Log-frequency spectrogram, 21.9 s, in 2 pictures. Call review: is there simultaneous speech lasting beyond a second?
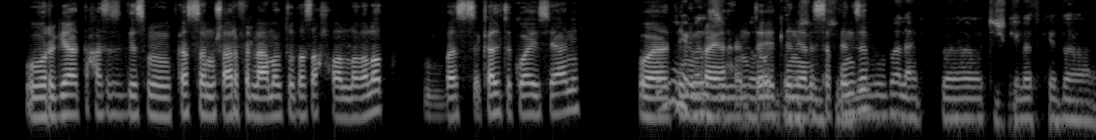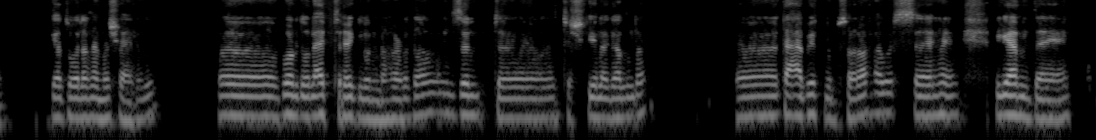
Yes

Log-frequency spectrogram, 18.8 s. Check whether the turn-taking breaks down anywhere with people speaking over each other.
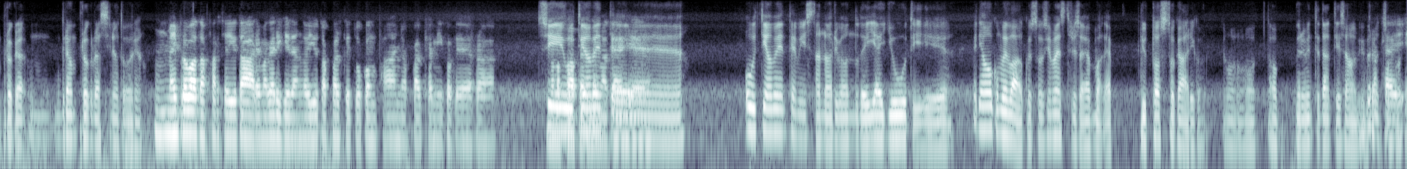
Yes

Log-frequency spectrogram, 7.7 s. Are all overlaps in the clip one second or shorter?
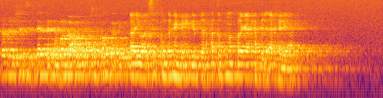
Yes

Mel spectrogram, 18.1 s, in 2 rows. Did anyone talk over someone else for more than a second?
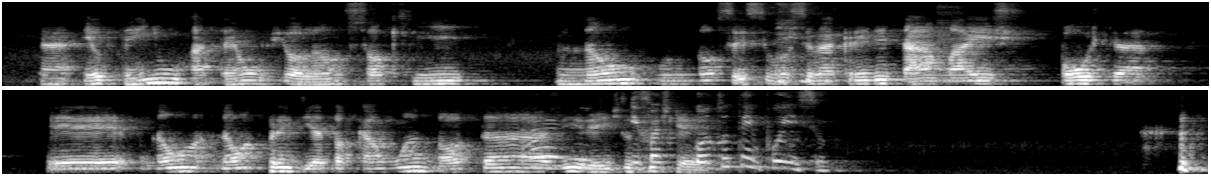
Yes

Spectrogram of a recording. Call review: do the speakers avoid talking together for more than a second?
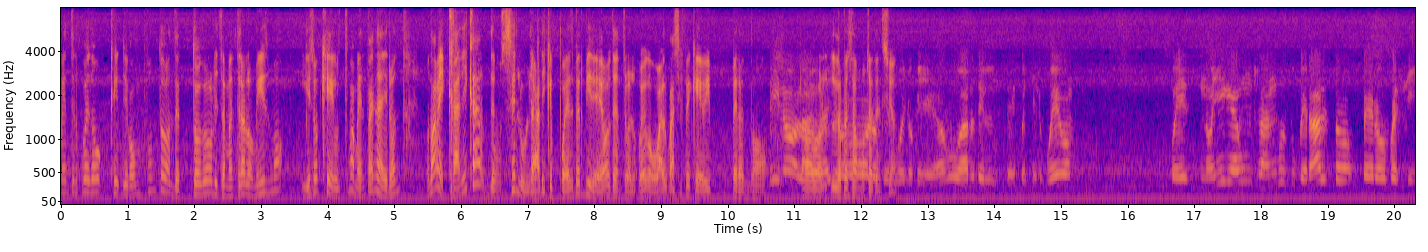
No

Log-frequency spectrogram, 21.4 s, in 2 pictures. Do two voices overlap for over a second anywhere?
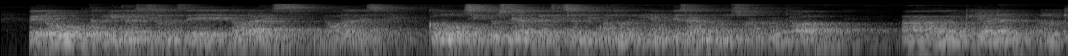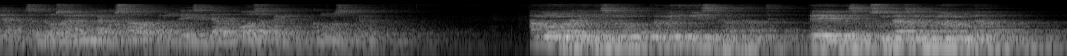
No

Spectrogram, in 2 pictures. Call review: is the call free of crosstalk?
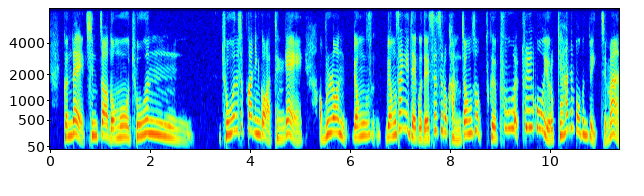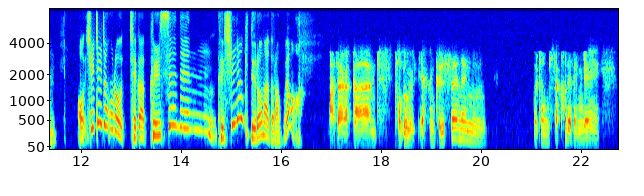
Yes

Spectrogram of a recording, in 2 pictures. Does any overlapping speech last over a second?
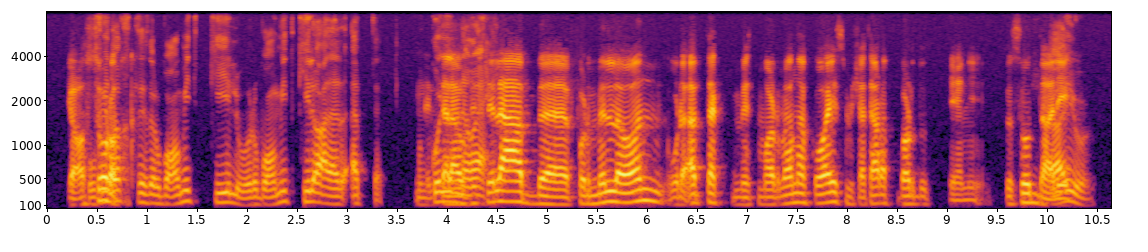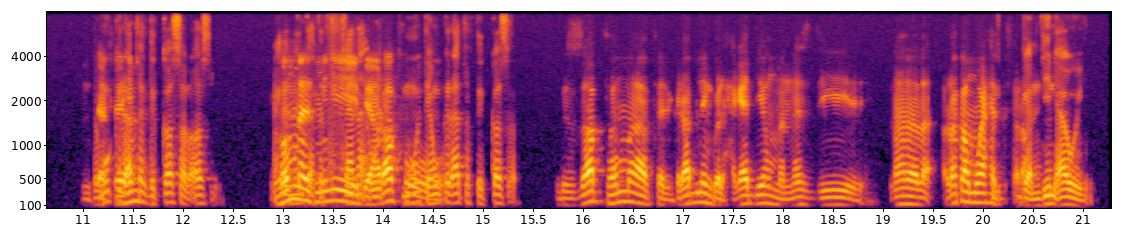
Yes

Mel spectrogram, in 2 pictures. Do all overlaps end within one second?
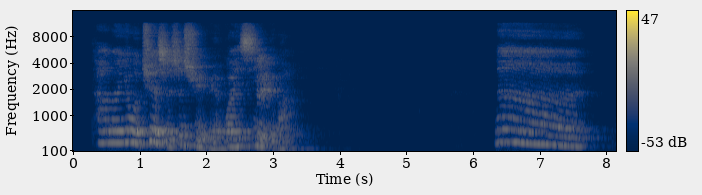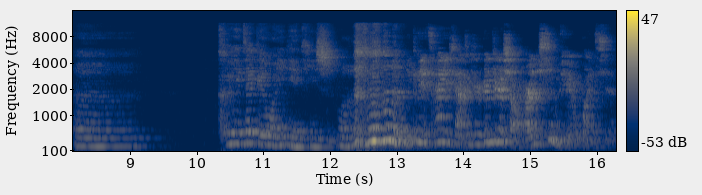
Yes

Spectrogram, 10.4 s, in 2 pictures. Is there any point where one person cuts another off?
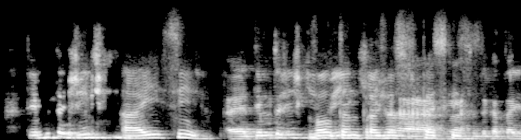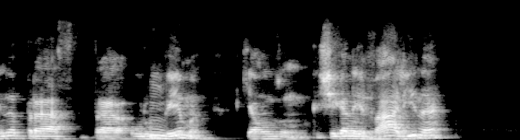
Yes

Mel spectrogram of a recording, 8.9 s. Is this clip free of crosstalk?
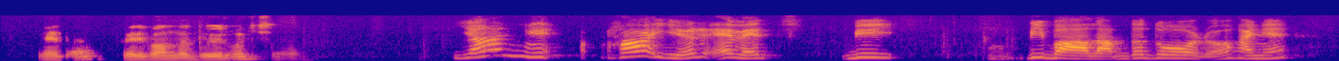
Yes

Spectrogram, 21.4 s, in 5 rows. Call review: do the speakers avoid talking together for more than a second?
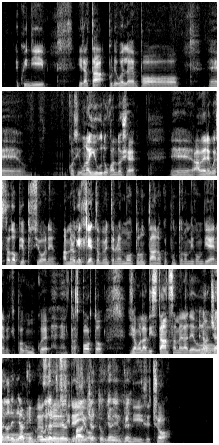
No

